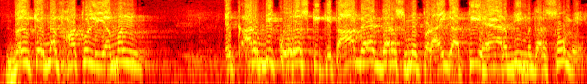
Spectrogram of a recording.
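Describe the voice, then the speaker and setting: Man preaching, very high voice, emphatic repeated phrases, echoey hall. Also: a crowd in the background. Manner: rising emphatic repetition, storytelling. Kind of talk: sermon.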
